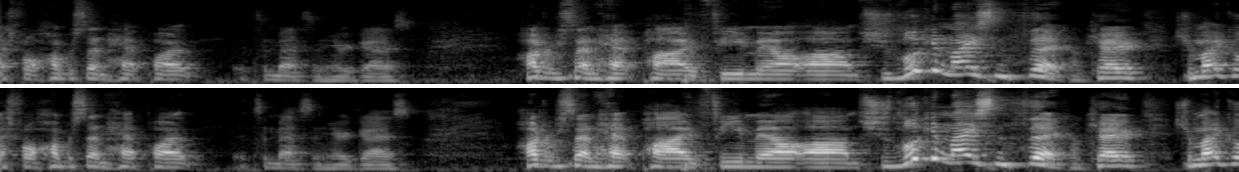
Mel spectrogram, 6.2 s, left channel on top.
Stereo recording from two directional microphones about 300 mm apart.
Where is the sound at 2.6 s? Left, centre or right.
Centre.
